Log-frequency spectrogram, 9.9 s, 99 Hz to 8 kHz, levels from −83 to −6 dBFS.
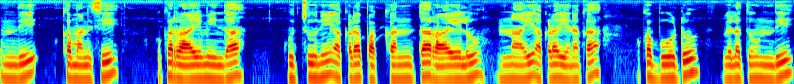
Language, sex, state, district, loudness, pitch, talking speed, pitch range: Telugu, male, Andhra Pradesh, Sri Satya Sai, -17 LUFS, 140 Hz, 95 wpm, 135-155 Hz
